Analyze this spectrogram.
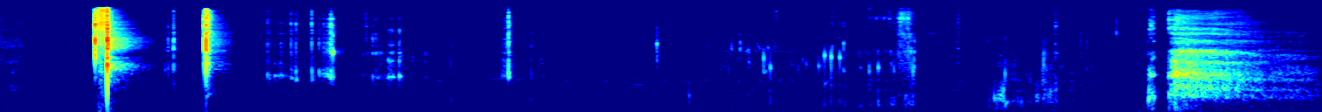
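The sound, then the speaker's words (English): People sipping drinks in near silence: a couple of sharp clicks, soft scattered slurping and swallowing sounds, then a breathy, satisfied exhale at the end. “Let's take a sip break.”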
